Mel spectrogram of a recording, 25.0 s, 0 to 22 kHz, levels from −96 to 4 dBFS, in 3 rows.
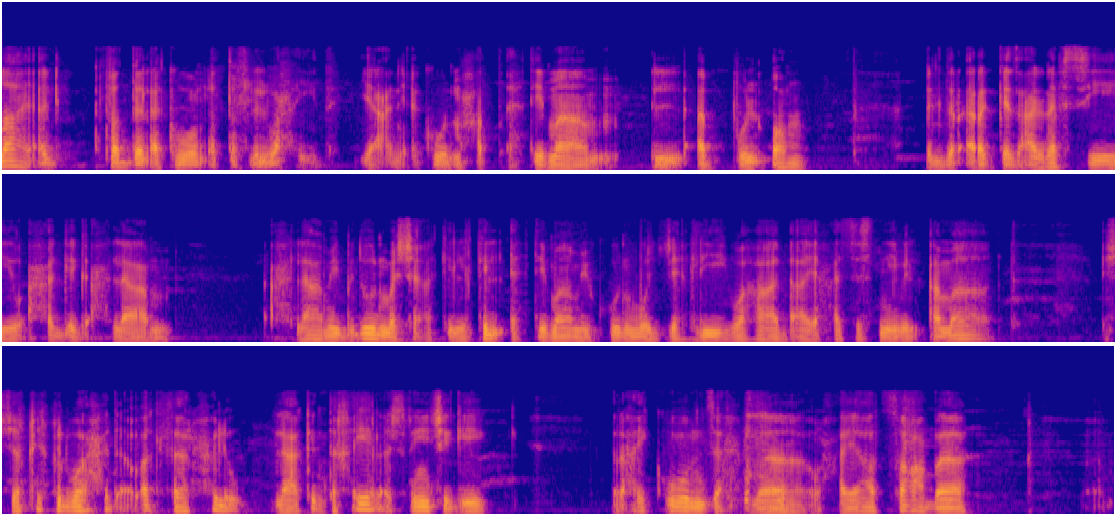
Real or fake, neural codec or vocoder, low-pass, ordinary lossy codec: fake; vocoder, 22.05 kHz, 80 mel bands, WaveNeXt; 7.2 kHz; none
